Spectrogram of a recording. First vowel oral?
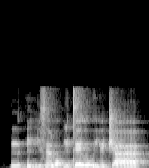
yes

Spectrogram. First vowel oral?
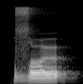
yes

